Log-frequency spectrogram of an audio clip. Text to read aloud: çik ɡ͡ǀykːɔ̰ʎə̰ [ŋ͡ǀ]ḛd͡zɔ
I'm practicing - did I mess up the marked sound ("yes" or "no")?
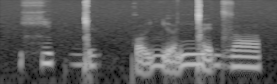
no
